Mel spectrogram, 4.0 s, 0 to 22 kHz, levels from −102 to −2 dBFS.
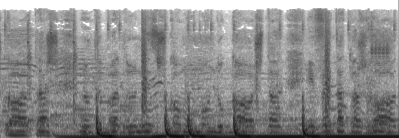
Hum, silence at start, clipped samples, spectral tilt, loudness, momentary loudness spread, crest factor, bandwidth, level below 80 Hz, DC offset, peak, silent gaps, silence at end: none; 0 s; under 0.1%; -5 dB/octave; -18 LUFS; 7 LU; 10 dB; 16.5 kHz; -16 dBFS; under 0.1%; -4 dBFS; none; 0 s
